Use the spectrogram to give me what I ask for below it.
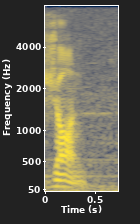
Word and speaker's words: Jeanne: and her name in this one is, I mean, it's spelled like, if I were to read it with my English accent, it would be Jeannie With or Jean. something. But it's Jeanne.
